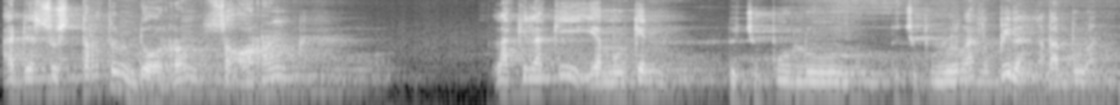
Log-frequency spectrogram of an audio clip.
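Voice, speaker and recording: Echoey preacher. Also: male voice, medium pitch, a little hiss or hum. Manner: storytelling, acts out voices, mixes Javanese into speech. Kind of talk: sermon. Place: mosque hall. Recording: echoey hall with long reverb.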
